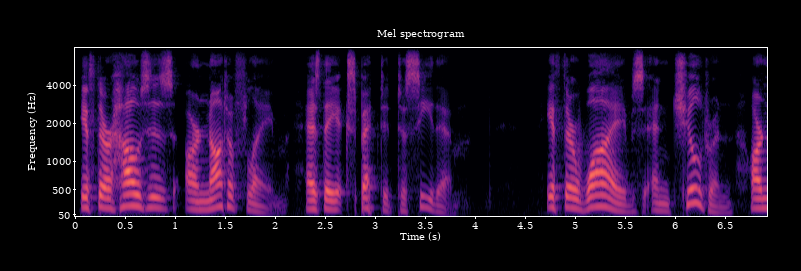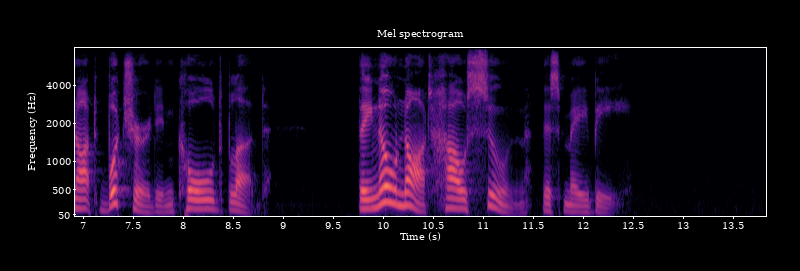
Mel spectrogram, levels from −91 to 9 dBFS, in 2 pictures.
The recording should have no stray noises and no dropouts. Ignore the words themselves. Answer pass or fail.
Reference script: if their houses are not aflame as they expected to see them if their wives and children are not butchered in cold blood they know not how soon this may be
pass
